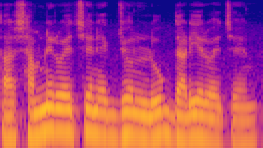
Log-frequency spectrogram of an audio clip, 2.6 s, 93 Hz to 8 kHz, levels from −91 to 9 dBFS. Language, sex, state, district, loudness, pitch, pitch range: Bengali, male, Assam, Hailakandi, -13 LUFS, 130 Hz, 120-140 Hz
